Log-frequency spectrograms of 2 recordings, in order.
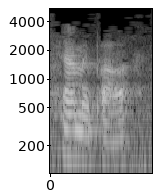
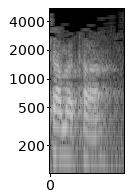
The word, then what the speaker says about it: shamatha: Some people leave out the H here because there used to be a diacritic there and they left it out when someone printed it and they call it samatha. Samatha. This is the correct pronunciation. So we're going to say shamatha.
